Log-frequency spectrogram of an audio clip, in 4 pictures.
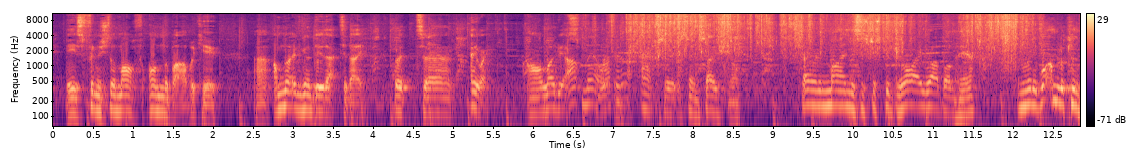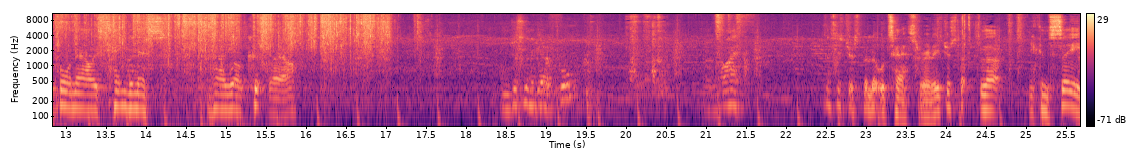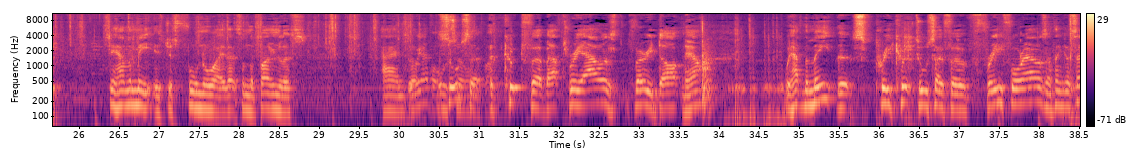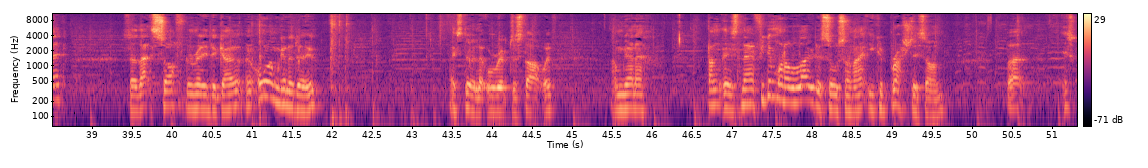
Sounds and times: Speech: 0:00.0 - 0:08.7, 0:09.3 - 0:15.9, 0:18.4 - 0:21.7, 0:22.4 - 0:28.9, 0:29.8 - 0:33.9, 0:34.8 - 0:38.7, 0:39.4 - 0:41.9, 0:43.4 - 0:44.8, 0:45.5 - 0:46.0, 0:46.7 - 0:49.7, 0:50.4 - 0:51.3
Music: 0:00.0 - 0:51.3.

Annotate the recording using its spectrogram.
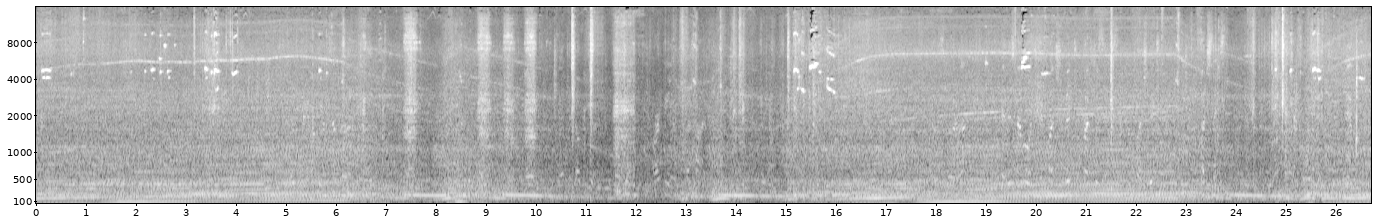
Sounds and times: Truck: 0:00.0 - 0:26.7
Speech: 0:05.0 - 0:06.5, 0:10.4 - 0:11.4, 0:12.3 - 0:13.5, 0:18.1 - 0:23.8.

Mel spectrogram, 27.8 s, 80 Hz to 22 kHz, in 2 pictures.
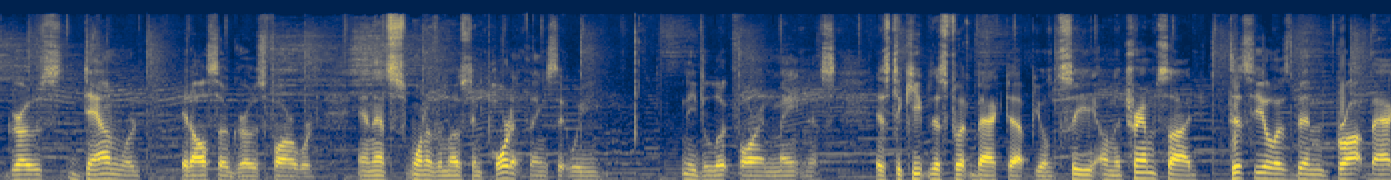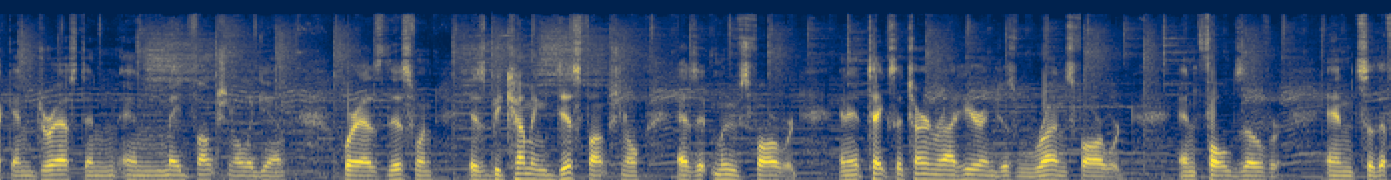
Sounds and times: Speech: 0:00.0 - 0:06.1, 0:06.8 - 0:27.8
Music: 0:00.0 - 0:27.8.

